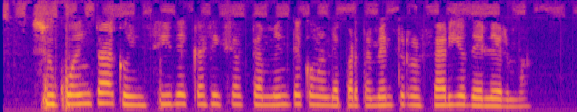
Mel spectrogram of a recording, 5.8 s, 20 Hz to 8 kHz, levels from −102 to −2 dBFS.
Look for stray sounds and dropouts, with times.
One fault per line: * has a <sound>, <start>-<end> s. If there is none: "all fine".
all fine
